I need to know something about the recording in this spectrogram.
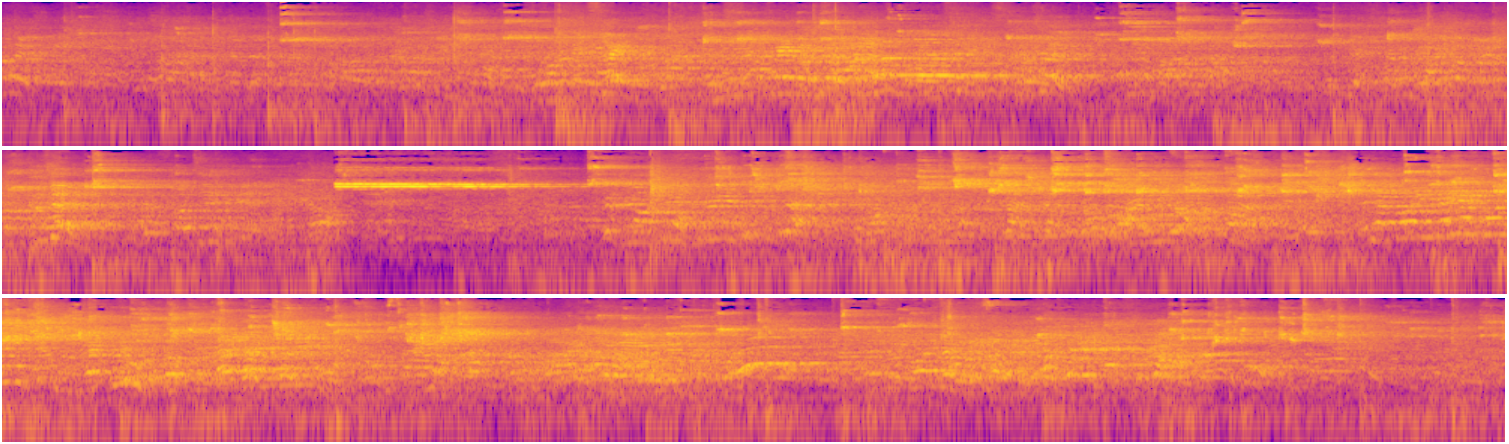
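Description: Basketball game in an echoing gym: indistinct voices and crowd chatter over a basketball bouncing on the hardwood court, with a brief high-pitched squeal about twelve seconds in.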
